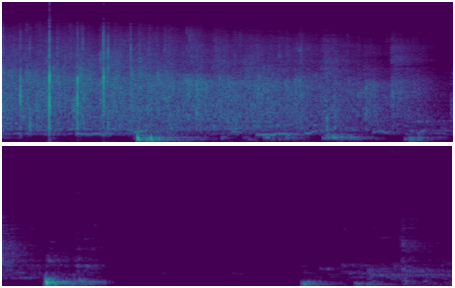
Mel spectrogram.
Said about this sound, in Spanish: Entonces vamos a darles un fuerte aplauso para que puedan iniciar con este tema, por favor.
